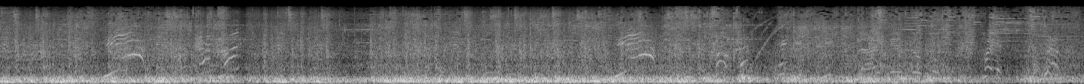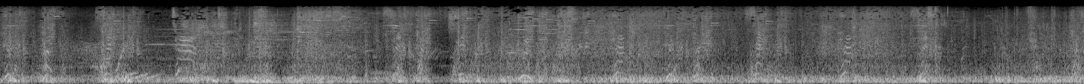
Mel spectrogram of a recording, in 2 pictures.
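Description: Game combat sounds of slashing and explosions crash throughout.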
